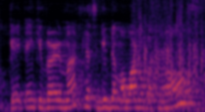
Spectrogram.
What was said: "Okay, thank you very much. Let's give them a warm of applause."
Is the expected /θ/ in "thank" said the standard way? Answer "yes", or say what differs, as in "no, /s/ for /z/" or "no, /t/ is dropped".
no, /t/ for /θ/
